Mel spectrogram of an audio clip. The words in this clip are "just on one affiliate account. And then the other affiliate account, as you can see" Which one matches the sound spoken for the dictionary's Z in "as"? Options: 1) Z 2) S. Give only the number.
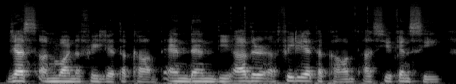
2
